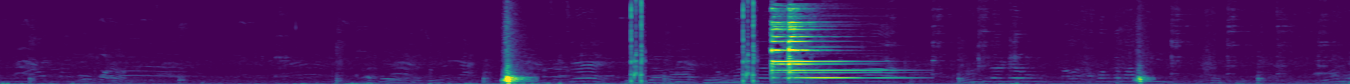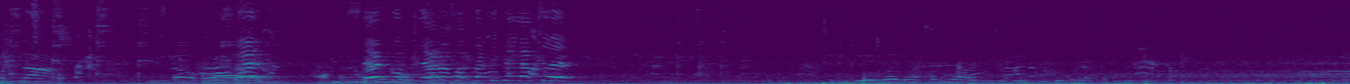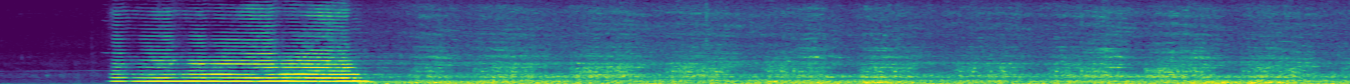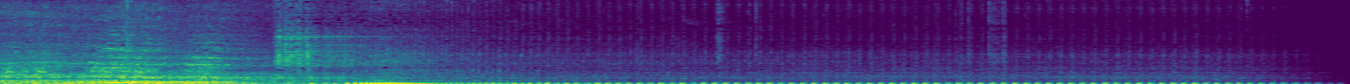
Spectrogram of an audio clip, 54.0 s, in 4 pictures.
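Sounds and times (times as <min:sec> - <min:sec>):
train horn blast: 0:28.0 - 0:30.9
train wheels clattering over rail joints: 0:30.8 - 0:51.2.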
